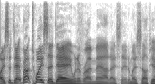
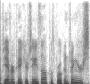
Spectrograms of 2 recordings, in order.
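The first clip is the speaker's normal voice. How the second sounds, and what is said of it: Good put-on Irish accent. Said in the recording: “that's a good Irish accent”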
